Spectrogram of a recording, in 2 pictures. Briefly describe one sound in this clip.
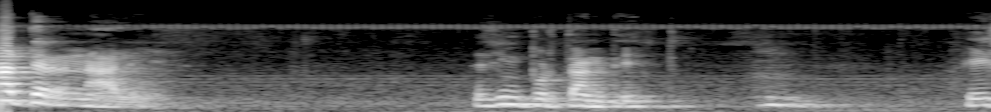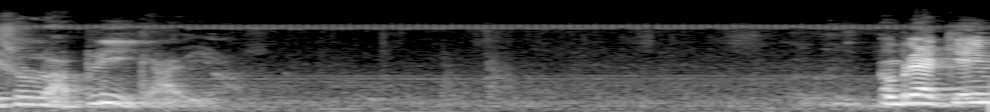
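An elderly man speaks calmly in short bursts with pauses.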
